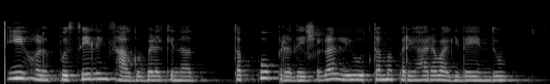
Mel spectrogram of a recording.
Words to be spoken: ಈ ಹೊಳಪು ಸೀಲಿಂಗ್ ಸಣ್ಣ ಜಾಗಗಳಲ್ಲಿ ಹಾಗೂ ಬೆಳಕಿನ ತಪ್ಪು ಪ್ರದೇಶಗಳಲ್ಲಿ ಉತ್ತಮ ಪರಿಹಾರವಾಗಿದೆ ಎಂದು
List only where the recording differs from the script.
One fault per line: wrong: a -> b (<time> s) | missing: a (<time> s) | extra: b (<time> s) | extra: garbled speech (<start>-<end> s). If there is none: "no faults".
missing: ಸಣ್ಣ ಜಾಗಗಳಲ್ಲಿ (1.1 s)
